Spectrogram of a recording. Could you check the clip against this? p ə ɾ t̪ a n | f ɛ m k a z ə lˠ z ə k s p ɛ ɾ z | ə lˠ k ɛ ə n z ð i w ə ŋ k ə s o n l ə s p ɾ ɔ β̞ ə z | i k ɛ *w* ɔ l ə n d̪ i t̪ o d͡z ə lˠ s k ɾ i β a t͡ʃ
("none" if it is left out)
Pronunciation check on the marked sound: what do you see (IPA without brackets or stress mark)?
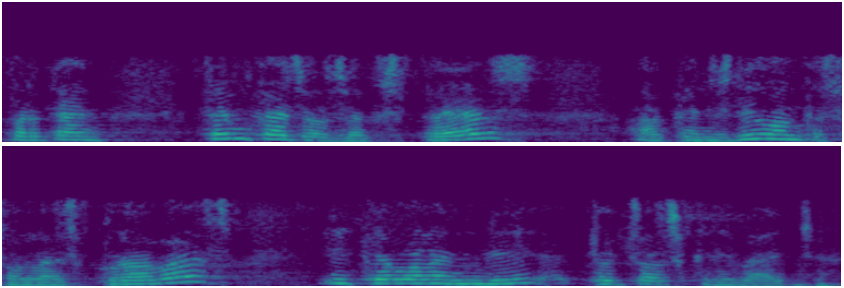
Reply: β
